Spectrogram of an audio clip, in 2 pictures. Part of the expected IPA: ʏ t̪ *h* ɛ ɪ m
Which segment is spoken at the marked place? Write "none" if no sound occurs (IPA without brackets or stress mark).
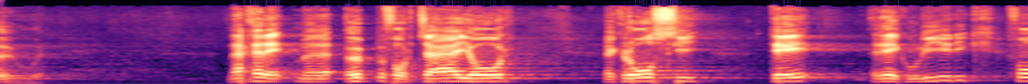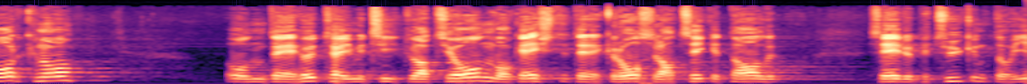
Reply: h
